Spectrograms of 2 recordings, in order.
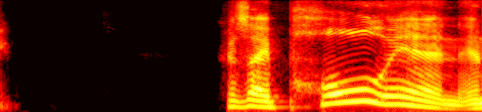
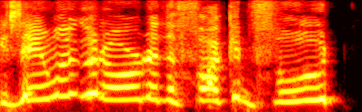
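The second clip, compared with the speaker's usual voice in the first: exasperated outburst; faster than usual. Retold or imitated. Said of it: "I'm like".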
